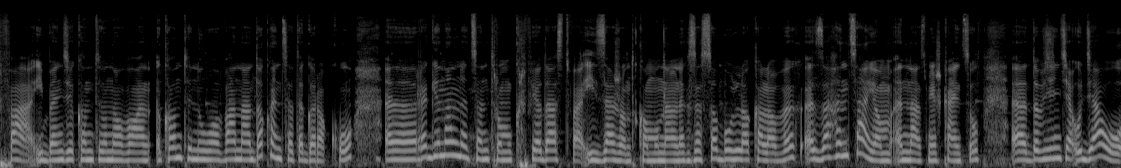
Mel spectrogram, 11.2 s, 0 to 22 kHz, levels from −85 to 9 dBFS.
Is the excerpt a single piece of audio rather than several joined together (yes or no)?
yes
